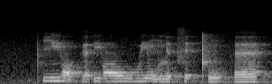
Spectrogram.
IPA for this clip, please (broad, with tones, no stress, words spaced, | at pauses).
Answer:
pʰi˦jɔ˨kɛ˦ʔjɔ˦ wu˦jũ˦˨lɪ˦ʔsʰɪ˦ʔ tʰũ˨hɛ˦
